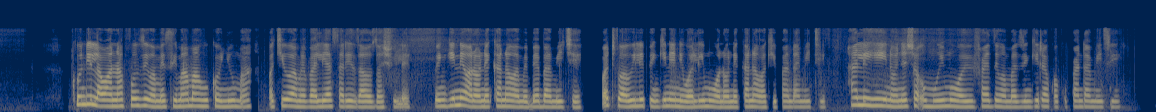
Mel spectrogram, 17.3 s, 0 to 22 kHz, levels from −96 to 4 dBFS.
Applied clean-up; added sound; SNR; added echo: neural separator model SepFormer DNS4.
